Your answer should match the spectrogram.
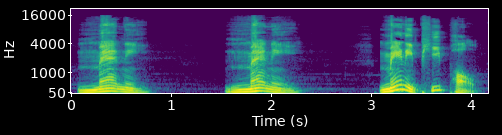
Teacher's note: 这个 n 其实是发两遍的，也就是说前后 n 都要发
